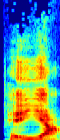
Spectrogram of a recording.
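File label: "pei2yang3", Mandarin Chinese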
